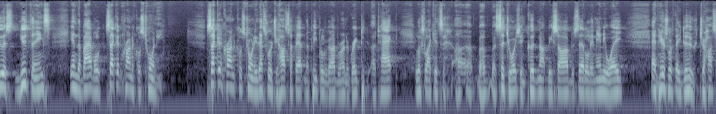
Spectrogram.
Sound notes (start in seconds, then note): none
